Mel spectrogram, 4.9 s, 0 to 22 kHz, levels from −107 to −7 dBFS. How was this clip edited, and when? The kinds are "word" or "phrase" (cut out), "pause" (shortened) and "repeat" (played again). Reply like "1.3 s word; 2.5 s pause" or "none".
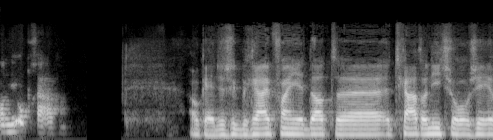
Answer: none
